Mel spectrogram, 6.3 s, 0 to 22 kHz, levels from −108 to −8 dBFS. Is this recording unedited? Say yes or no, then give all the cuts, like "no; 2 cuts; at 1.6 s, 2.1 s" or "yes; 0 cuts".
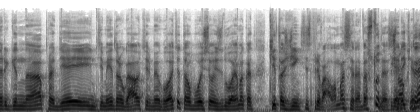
yes; 0 cuts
